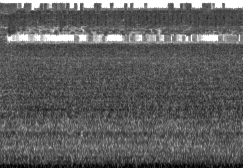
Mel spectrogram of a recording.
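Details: Honda Civic EG started right after a DIY fuel filter replacement: steady low, even idle rumble with no misses or knocks; the engine sounds healthy and settled.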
